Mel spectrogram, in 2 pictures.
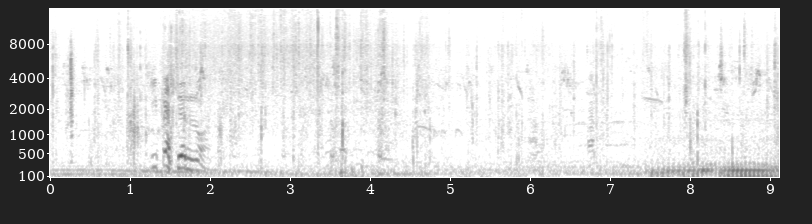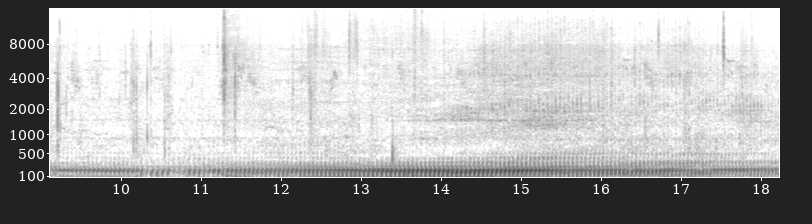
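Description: A small motorcycle engine approaching, its low hum building from about halfway through, loudest a few seconds before the end, then starting to fade.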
